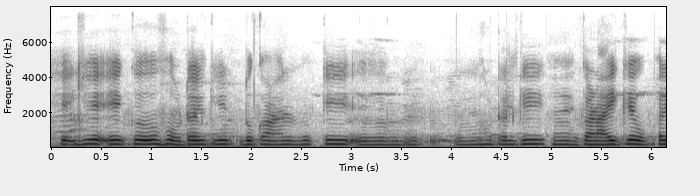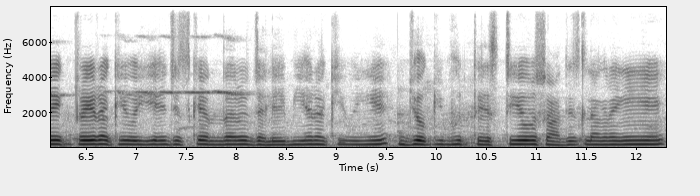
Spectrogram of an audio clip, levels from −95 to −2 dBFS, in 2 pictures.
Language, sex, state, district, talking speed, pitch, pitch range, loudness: Hindi, female, Bihar, Begusarai, 145 wpm, 215 Hz, 205-225 Hz, -19 LUFS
